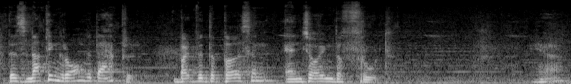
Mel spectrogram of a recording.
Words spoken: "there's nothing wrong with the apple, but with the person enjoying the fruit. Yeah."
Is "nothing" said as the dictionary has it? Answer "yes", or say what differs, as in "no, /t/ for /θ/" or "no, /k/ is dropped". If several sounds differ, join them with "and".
no, /t/ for /θ/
